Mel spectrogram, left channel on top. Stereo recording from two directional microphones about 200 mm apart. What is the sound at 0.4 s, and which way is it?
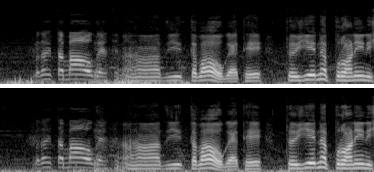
Speech, 30° left (ahead or behind).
